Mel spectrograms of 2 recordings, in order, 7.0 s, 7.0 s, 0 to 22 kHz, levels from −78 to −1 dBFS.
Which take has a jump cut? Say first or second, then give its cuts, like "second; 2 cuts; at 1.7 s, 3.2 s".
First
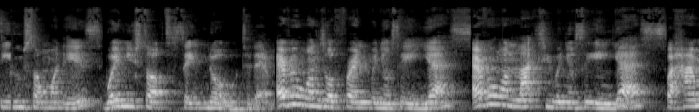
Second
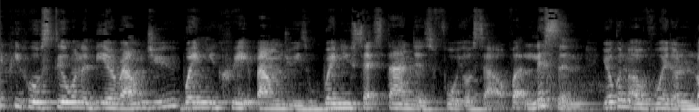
second; 1 cut; at 5.0 s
